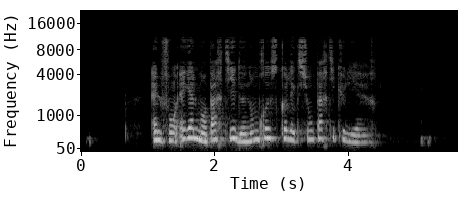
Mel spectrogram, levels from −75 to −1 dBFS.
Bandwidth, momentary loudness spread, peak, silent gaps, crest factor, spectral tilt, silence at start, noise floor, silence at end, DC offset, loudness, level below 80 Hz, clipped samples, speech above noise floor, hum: 11.5 kHz; 10 LU; -10 dBFS; none; 18 dB; -5.5 dB/octave; 1.05 s; -74 dBFS; 0.4 s; under 0.1%; -26 LUFS; -72 dBFS; under 0.1%; 48 dB; none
